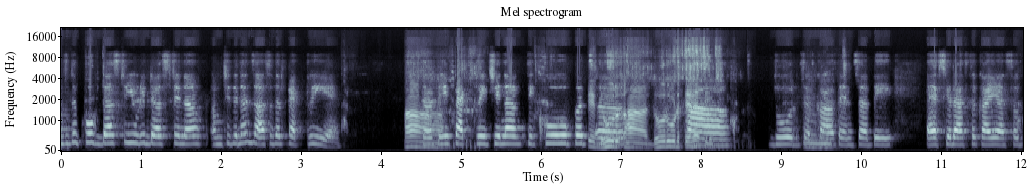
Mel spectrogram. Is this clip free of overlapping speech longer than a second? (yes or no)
yes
